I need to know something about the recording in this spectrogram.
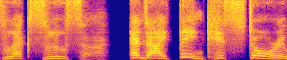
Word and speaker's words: Lex Luthor: Mother, his name is pronounced Lex Luthor, and I think his story will be better written than the Titan Havik invasion.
